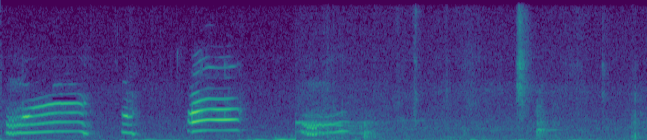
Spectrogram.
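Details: Kittens indoors giving two loud, drawn-out meows, each clear and rich in overtones, then a shorter, lower, rough meow and a few faint soft sounds in a quiet small room.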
